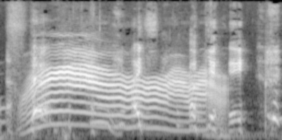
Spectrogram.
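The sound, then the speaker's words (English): A cat's loud, drawn-out mating yowl, wavering up and down in pitch for nearly three seconds before breaking off into a short, rough cry. “I'd rather go back to stories about butt-fucking than listen to the noises of cat's porn, okay?”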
